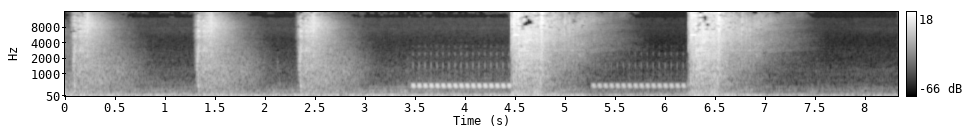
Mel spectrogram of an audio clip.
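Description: Soft whooshing sweeps sound as game menu items change.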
